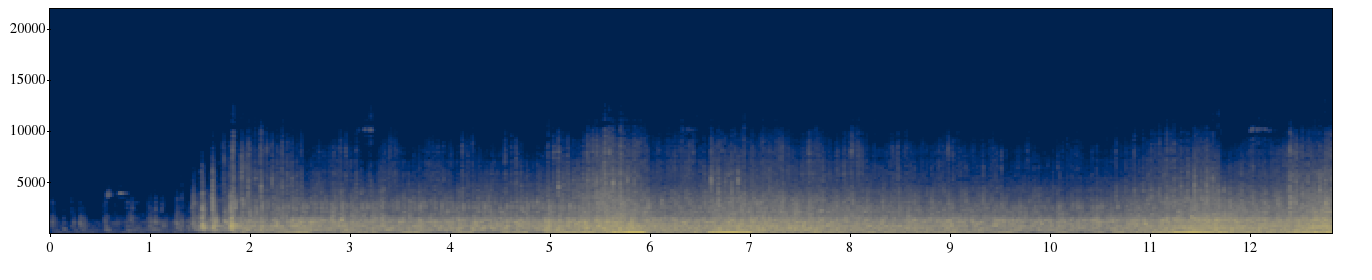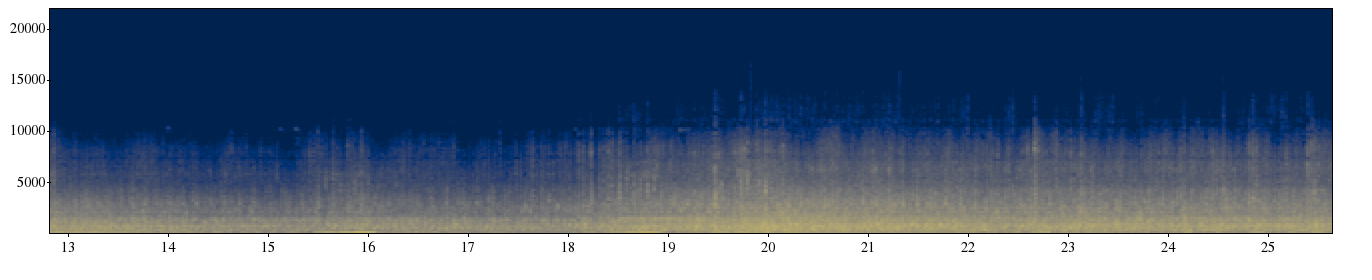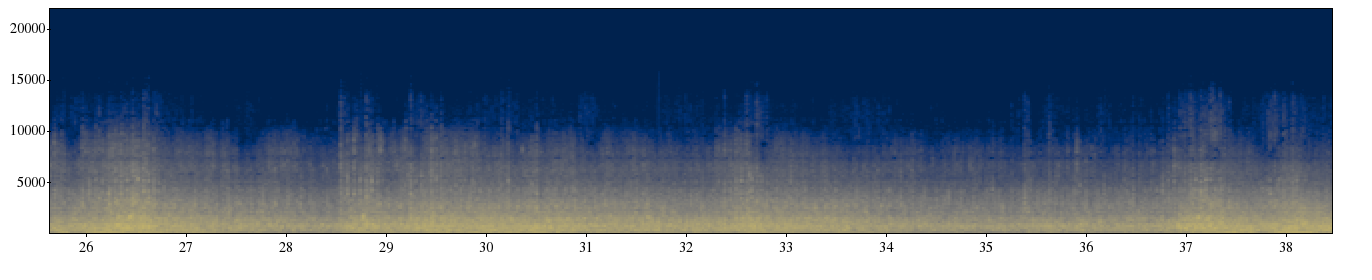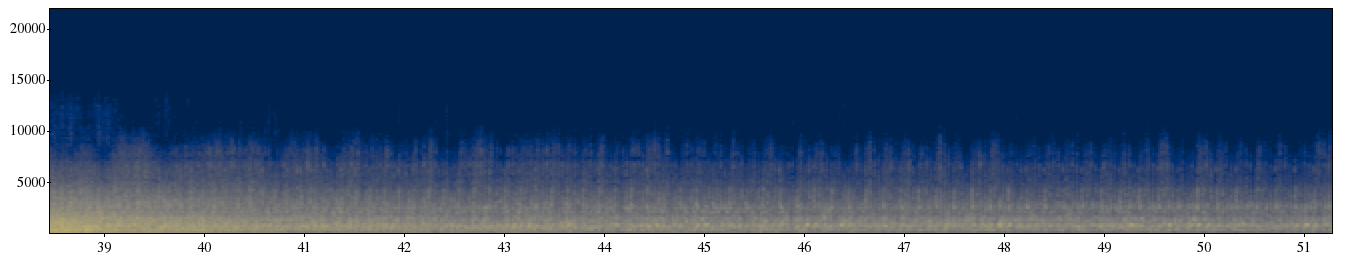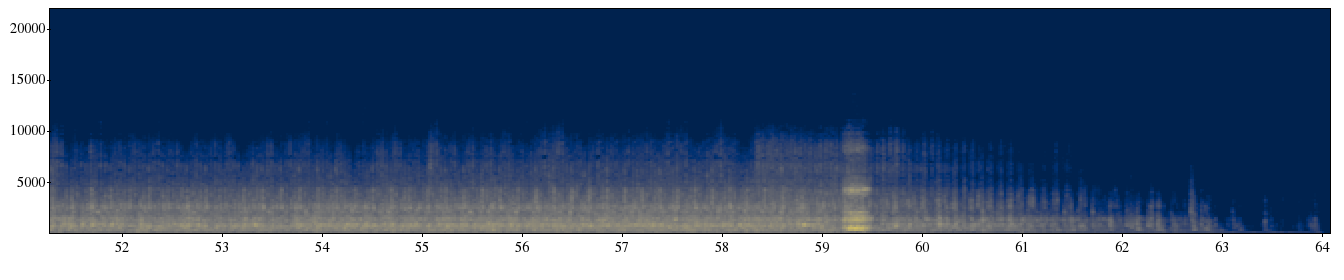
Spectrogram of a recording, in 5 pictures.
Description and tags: Old Car
vehículo a motor antiguo
Car, Drive, Road, Street, Transport, Vehicle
